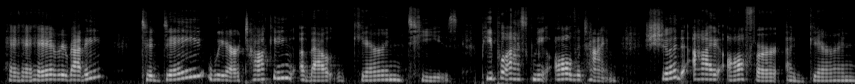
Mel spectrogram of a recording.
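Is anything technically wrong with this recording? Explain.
Yes. Throughout the speech there is overlap-add ripple. The signal was split into windowed frames and rebuilt with an overlap whose windows do not add up to a steady gain, so each frame boundary leaves a dip or bump in level. The loudness swings by about 11 dB around 30 times a second, which lays a fast, rough flutter over the voice and gives it a tremolo at the frame rate.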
